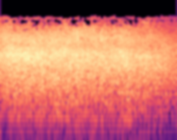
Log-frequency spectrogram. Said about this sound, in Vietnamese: Xin cho một tràng pháo tay chào đón các bạn.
